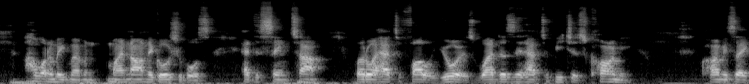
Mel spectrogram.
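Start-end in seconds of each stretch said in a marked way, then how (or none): none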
